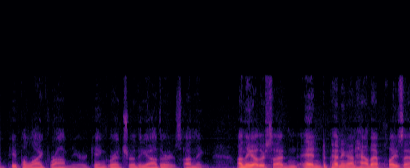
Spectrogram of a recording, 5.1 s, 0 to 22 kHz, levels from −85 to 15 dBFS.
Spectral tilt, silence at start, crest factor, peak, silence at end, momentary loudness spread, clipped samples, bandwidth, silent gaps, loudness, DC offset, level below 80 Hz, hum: -8 dB/octave; 0 s; 20 dB; -8 dBFS; 0 s; 11 LU; under 0.1%; 12.5 kHz; none; -28 LUFS; under 0.1%; -40 dBFS; none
